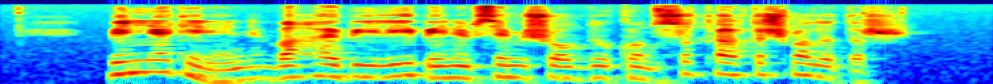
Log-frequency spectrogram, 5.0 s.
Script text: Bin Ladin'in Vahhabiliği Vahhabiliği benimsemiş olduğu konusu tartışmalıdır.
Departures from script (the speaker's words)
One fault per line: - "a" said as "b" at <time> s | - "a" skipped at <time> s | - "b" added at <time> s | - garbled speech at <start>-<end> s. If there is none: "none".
- "Vahhabiliği" skipped at 2.1 s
